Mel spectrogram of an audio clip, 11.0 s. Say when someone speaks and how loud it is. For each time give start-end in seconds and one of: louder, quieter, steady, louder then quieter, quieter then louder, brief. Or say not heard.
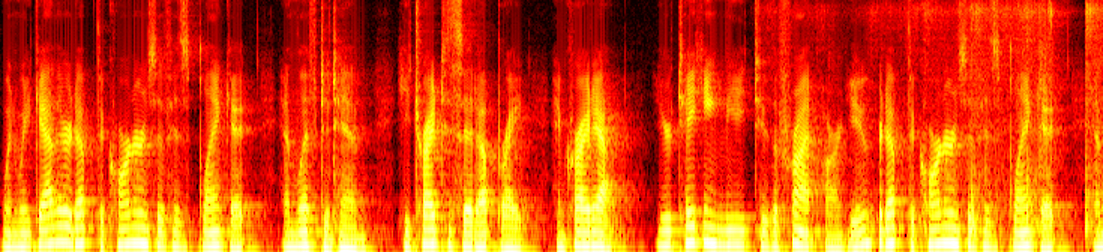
0.0-10.9 steady.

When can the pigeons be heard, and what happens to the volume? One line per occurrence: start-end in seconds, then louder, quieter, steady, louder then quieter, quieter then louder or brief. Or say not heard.
not heard.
